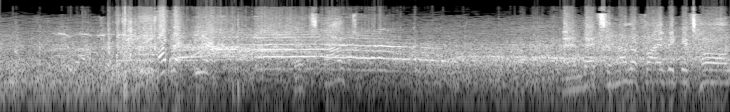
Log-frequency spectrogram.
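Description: A large crowd cheers and roars loudly outdoors.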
